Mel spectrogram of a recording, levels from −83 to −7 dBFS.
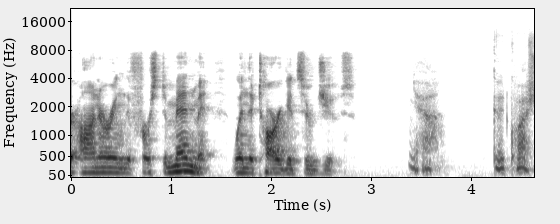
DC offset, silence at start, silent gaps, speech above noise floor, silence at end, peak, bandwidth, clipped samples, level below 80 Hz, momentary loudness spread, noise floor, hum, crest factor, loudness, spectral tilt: under 0.1%; 0 s; none; 47 dB; 0 s; -10 dBFS; 10 kHz; under 0.1%; -60 dBFS; 17 LU; -73 dBFS; none; 18 dB; -25 LUFS; -6 dB/octave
